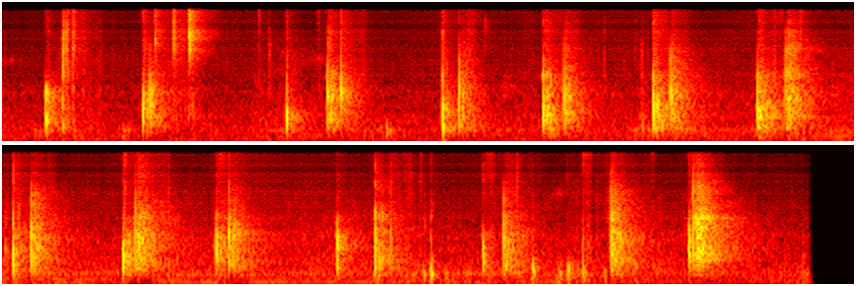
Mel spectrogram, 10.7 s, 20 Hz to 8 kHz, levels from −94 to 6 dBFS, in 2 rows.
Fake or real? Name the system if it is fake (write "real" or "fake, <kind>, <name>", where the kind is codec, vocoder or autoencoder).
fake, codec, DAC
